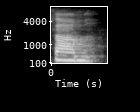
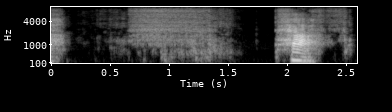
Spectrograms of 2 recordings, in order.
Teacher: You'll hear that unvoiced TH sound. Your teeth should have your tongue in between them. TH, thumb. I can mark up that TH sound.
